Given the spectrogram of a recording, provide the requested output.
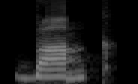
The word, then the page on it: barque: Indian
